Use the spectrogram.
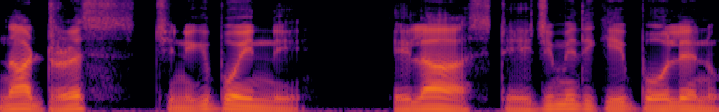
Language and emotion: Telugu, sad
